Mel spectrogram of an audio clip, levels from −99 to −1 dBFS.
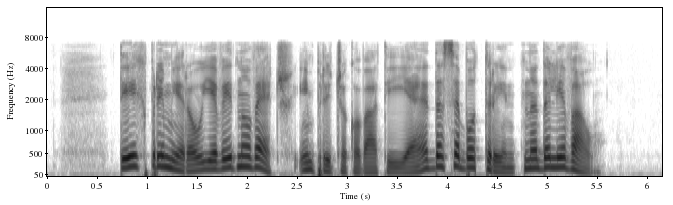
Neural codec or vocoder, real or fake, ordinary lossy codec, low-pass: none; real; none; 7.2 kHz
